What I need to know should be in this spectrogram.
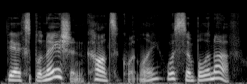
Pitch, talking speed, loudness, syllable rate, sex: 225 Hz, 145 wpm, -17 LUFS, 6.1 syllables/s, female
